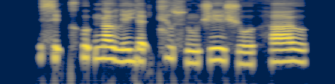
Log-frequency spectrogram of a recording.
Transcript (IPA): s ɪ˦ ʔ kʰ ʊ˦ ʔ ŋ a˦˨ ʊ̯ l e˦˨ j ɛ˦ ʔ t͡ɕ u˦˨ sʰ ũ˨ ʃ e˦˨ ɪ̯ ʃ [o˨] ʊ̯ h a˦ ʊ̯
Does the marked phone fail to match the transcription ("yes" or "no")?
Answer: no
